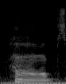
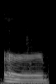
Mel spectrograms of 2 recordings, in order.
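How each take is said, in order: First: The word starts with an H sound. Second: The word starts without an H sound. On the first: This is how the speaker's side says it. The speaker calls it right. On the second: This is how Americans say it. The speaker calls it wrong.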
